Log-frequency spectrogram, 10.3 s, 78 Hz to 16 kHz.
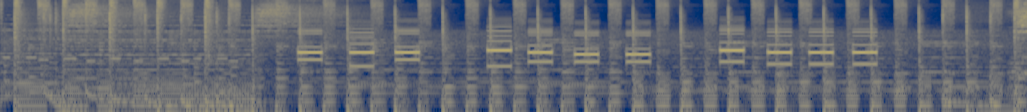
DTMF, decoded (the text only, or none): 020 3877 9555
